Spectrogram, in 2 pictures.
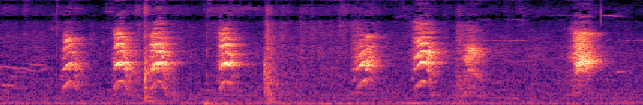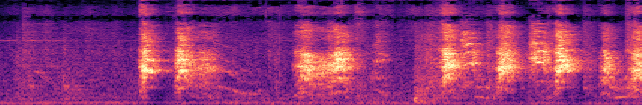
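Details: Female black Shiba Inu of mame-shiba (small) size barking in a run of short, sharp yaps, some singly and some in quick pairs, growing denser and louder toward the end over a low steady hum.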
